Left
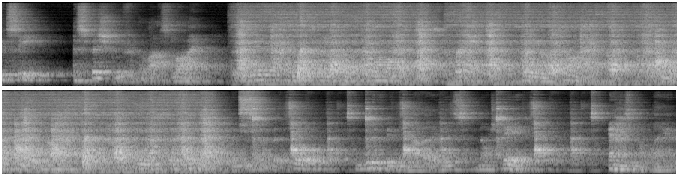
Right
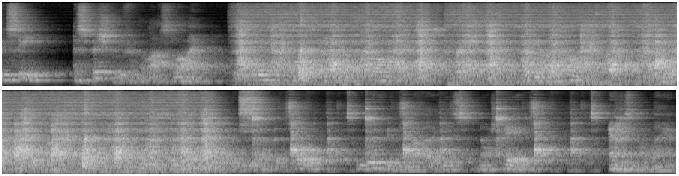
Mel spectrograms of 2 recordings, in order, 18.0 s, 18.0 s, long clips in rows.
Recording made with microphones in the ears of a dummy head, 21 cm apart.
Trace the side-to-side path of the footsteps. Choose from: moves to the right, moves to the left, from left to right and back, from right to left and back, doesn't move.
from left to right and back.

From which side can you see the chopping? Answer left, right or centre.
right.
